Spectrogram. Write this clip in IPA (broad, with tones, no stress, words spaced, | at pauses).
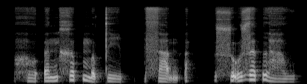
ho̤˨˩ʔə˨˦n xə˦˥p̚mə̰˧˨w t̪i˨˩p̚ | sa̰˧˨nʔ | sṵ˧˥zə˦˥t̚la̤˨˩w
